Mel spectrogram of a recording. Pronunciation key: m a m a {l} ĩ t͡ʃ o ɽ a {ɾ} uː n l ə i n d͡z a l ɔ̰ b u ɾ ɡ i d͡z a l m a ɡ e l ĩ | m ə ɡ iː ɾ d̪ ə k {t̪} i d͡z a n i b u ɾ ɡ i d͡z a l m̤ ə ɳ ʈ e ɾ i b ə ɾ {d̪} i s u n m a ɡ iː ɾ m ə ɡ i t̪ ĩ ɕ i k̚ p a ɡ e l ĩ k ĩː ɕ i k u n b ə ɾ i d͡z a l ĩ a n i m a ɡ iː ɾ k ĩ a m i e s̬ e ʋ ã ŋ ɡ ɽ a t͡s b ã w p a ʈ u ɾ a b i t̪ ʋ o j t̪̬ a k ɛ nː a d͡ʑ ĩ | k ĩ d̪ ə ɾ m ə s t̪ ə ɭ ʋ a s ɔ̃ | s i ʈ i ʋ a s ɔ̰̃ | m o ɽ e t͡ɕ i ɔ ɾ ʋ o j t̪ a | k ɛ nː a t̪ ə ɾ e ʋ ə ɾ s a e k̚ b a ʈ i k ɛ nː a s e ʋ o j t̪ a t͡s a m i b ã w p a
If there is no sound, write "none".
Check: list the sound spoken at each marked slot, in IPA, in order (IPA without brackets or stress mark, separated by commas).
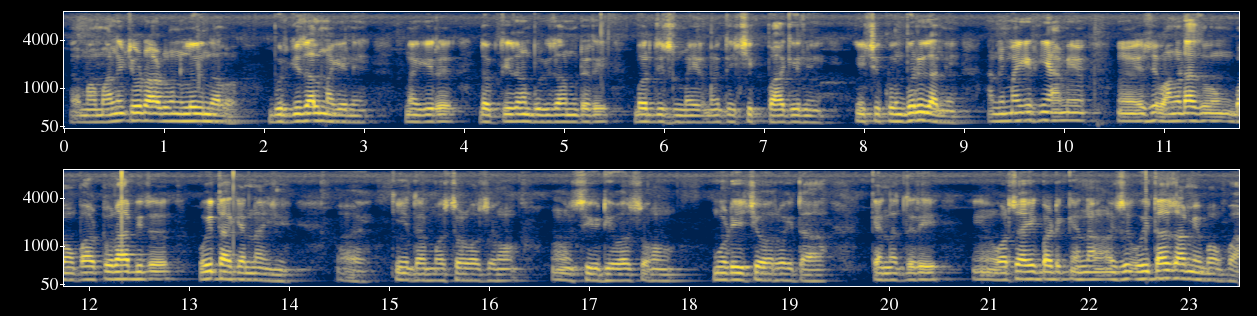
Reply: l, ɽ, t̪, d̪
